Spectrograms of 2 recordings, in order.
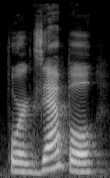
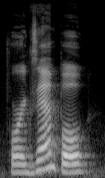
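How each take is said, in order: No difference in how they are said.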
